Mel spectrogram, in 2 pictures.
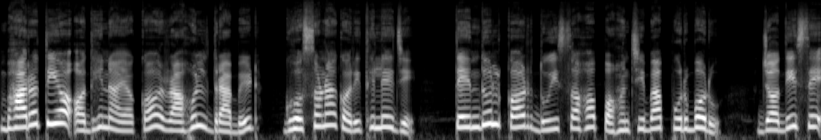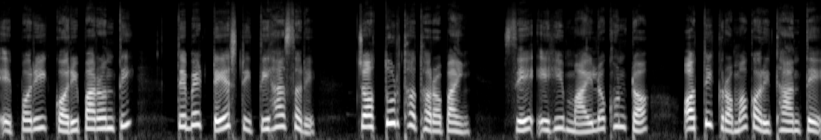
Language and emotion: Odia, neutral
